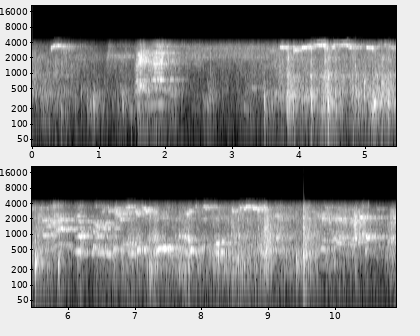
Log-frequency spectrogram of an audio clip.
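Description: A toddler makes motor "vroom" noises with his voice, a wavering, pitched drone that starts a few seconds in and keeps going. The hard plastic wheels of his ride-on toy motorcycle knock and clatter on a tile floor.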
